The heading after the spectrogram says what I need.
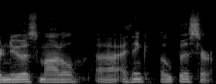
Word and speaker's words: Opus: And I will say their their newest model uh I think opus or oppus is the right way to say it.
